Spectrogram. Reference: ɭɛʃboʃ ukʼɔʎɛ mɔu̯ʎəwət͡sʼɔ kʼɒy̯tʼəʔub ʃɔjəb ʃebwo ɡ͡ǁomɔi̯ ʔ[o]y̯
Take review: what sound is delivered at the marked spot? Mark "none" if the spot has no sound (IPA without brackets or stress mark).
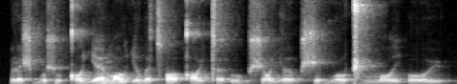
o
